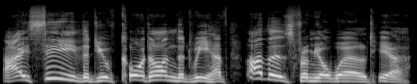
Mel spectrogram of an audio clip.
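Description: A male narrator acts a genial being from another world who speaks with measured, apologetic courtesy. The voice sits fairly high for a man and moves in lively swings, in a dry storybook recording. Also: no echo. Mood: apologetic, businesslike. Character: polite, genial male otherworldly host in human guise.

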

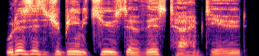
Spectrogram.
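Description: A man's voice: medium pitch, moderate pace, warm tone, slightly rough, no echo, close to an everyday voice. Android king, male narrator acting: slangy, bossy, dim, cocky; comic audiobook, close dry sound. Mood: laid-back, cocky. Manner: slangy, bossy, laid-back.

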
